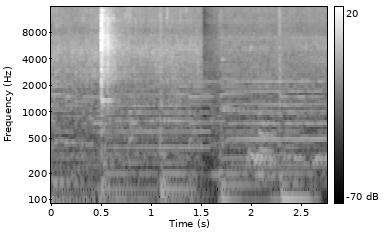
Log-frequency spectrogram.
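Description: Pitha made with sugar and Aparajita flower frying lightly in a pan, a steady soft sizzle with a few stir bumps and scrapes, close and fairly quiet with no talk.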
